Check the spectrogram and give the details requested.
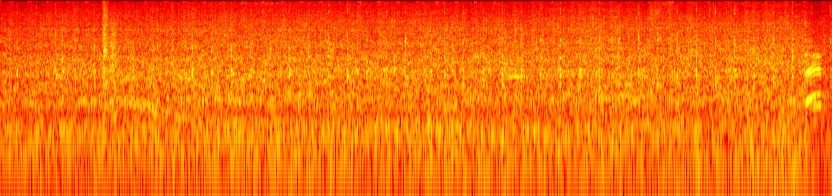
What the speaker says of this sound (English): Milo built this tractor up pretty well from bits and pieces.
